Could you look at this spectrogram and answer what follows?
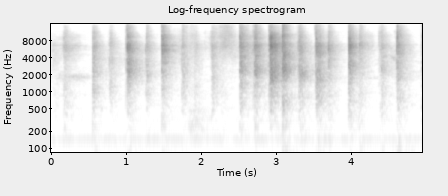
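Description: Rapid, sharp taps, about four a second, loudest a little past the middle.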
